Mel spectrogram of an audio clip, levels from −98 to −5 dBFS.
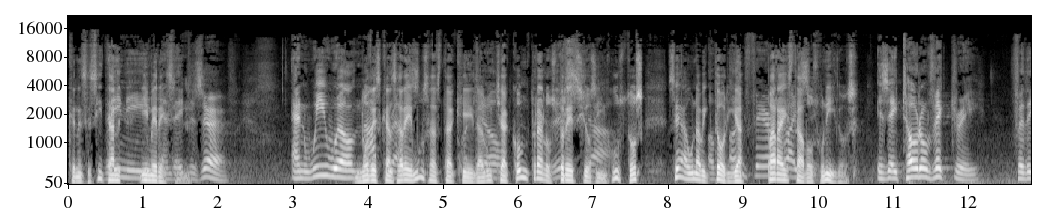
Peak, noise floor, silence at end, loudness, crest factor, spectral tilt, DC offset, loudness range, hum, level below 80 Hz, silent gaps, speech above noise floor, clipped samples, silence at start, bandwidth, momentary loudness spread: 0 dBFS; -51 dBFS; 0 s; -18 LUFS; 18 dB; -6.5 dB/octave; under 0.1%; 3 LU; none; -44 dBFS; none; 33 dB; under 0.1%; 0 s; 14 kHz; 11 LU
